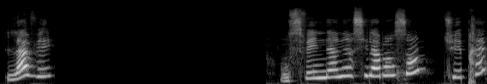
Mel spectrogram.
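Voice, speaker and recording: A woman teaching young children to read, talking slowly in an exaggerated, sing-song way. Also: very high voice, sing-song, dry recording, studio quality. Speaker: reading teacher. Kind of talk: children's reading lesson.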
